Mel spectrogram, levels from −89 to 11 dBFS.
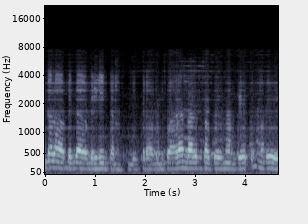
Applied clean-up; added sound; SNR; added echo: neural separator model SepFormer DNS4.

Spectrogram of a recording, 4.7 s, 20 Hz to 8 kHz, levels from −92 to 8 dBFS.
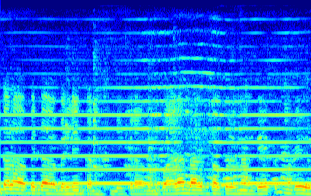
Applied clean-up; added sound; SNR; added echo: none; Bowed string instrument; 7 dB; reverberation time 0.1 s.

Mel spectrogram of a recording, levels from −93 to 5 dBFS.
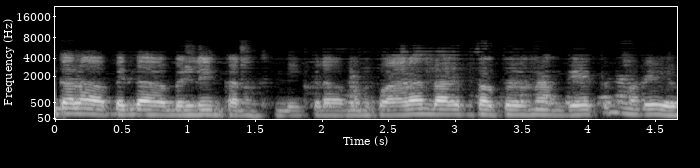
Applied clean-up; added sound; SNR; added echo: neural mask model DeepFilterNet 3.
